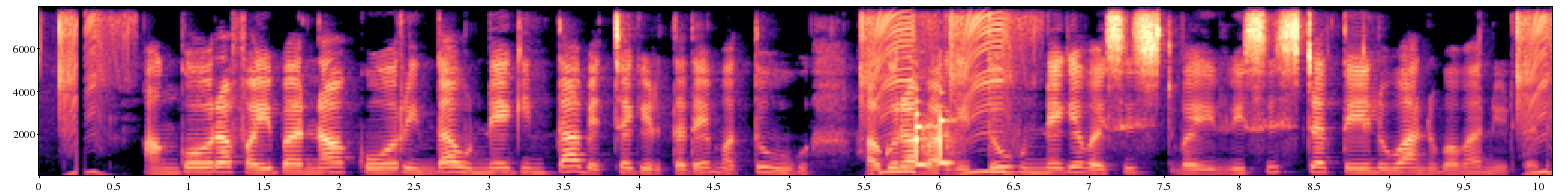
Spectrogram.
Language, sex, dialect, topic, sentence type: Kannada, female, Mysore Kannada, agriculture, statement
